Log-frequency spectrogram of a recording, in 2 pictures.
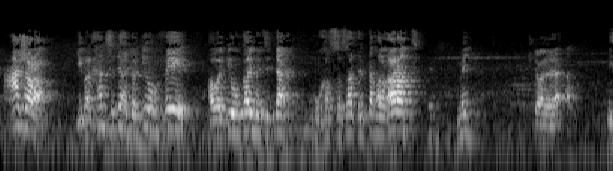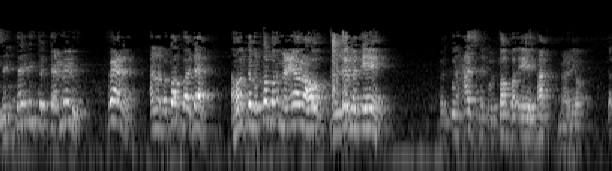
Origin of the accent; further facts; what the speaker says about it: Egypt; وده حصل عندنا في مصر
